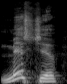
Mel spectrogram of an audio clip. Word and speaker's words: MSCHF: While MSCHF pronounced mischief, hints that the inspiration may have come from the Dora the Explorer sidekick boots.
